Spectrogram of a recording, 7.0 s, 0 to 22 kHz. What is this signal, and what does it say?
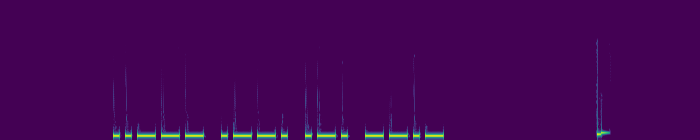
Morse code, heard as a keyed tone, about 20 wpm, 700 Hz. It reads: 2PRQ
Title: Four Letter-Number Combinations - 20wpm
